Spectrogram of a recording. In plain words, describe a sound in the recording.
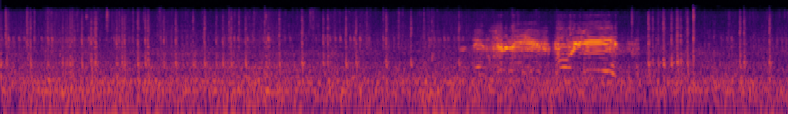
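Tyres crunch and hiss over loose sand.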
